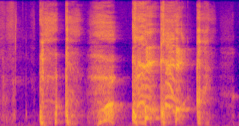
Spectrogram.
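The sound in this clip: A fit of several sharp, harsh coughs from a person who has just inhaled a dead fly's leg, loud and close together in uneven bursts.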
